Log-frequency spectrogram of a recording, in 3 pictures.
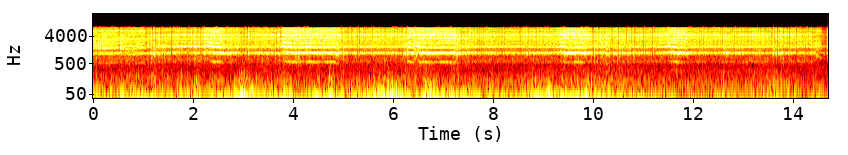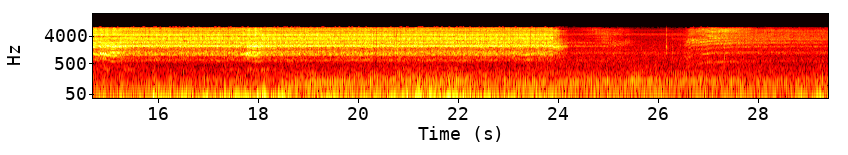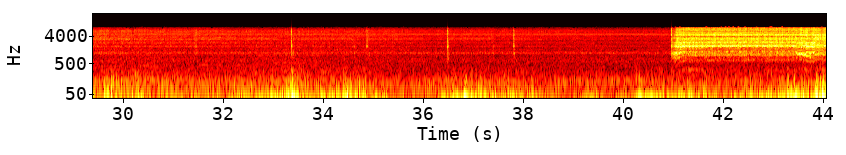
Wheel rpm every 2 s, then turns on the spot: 160, 150, 150, 150, 150, 150, 150, 100, 80, 80, 80, 80, 10, 0, 0, 0, 0, 10, 0, 0, 50, 80.
none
